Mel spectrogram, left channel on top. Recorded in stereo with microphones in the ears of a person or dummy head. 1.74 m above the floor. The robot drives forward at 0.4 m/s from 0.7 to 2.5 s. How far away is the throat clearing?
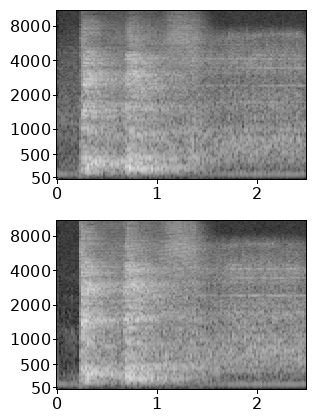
About 2 m.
